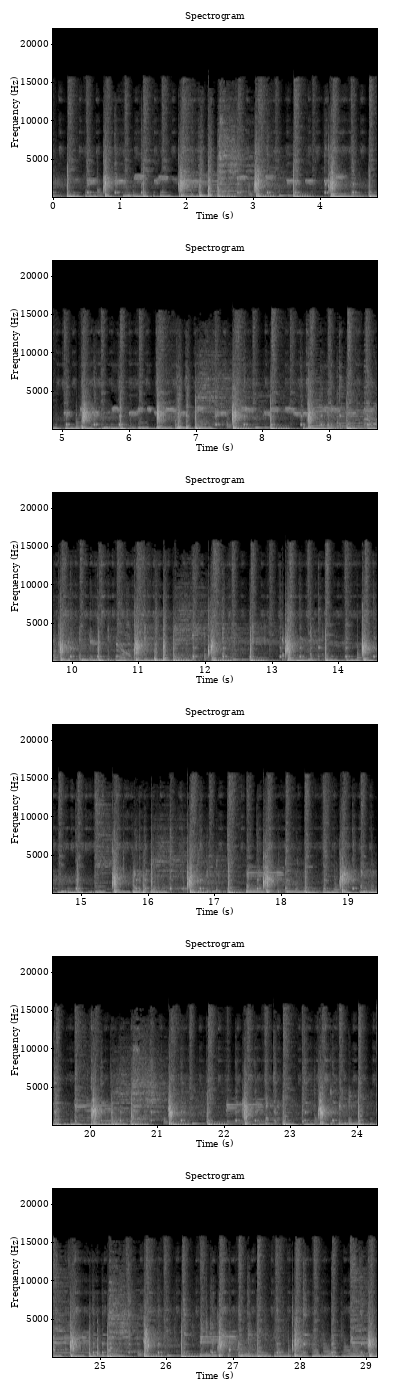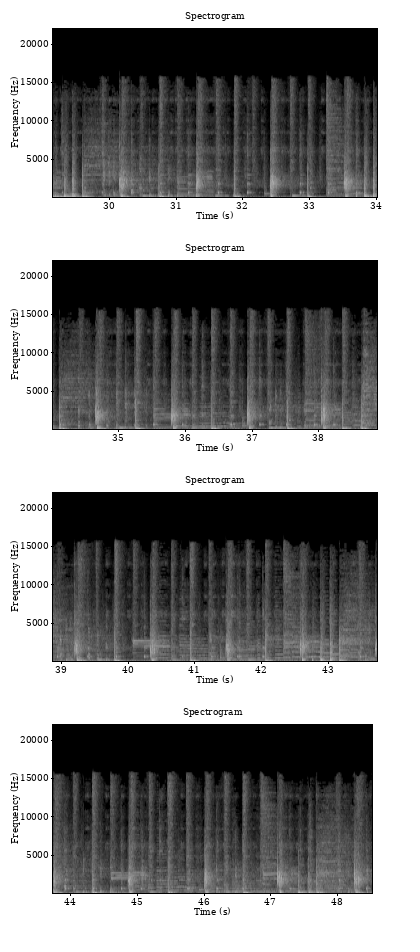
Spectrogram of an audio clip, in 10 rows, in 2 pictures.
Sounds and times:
Funk: 0.0s - 48.5s.

